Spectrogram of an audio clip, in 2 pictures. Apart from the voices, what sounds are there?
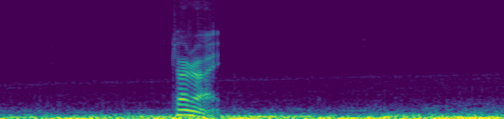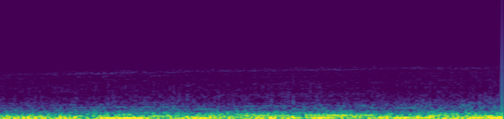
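car engine starting and rumbling in a video game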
